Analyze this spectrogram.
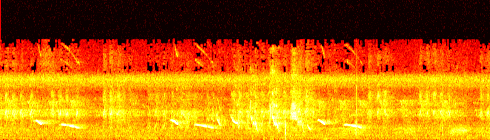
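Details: Common myna parents, mother and father, feeding their small young at IIT Bombay give short, clear downward-sliding whistles about every two seconds with a few sharp clicks, over steady background hiss.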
